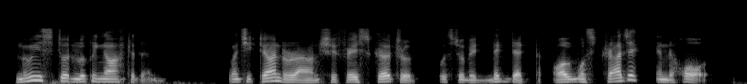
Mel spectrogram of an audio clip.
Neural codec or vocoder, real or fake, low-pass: codec, 16 kHz, 1 kbps, FunCodec, trained on Chinese and English, 50 frames a second; fake; 5.4 kHz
